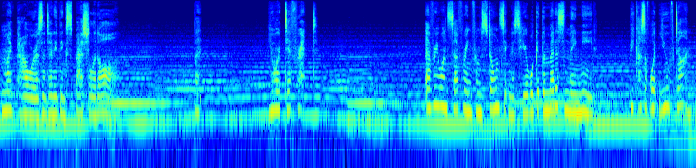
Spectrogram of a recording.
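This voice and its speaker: A woman's voice: high-pitched, steady tone, measured pace, pauses often. An actress playing a tender, anguished young female companion in a dramatic video game scene. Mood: tender, consoling. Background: music.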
